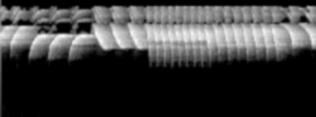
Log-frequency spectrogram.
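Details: Two domestic canaries in a lively duet, used as a lure to get canaries singing and as a tutor for young birds: high sweeping upslurred notes, then fast buzzy rolling trills at a steady rapid pulse, no other sounds.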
